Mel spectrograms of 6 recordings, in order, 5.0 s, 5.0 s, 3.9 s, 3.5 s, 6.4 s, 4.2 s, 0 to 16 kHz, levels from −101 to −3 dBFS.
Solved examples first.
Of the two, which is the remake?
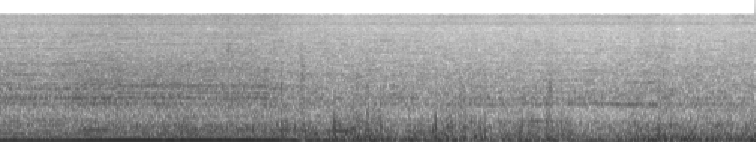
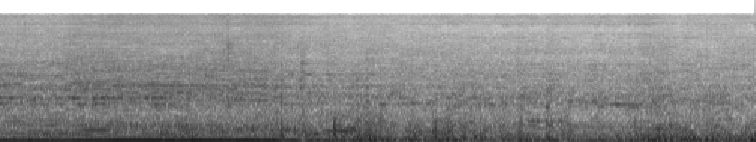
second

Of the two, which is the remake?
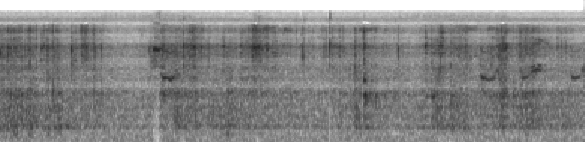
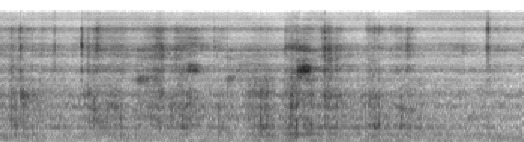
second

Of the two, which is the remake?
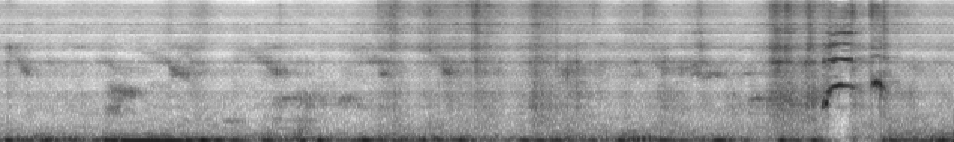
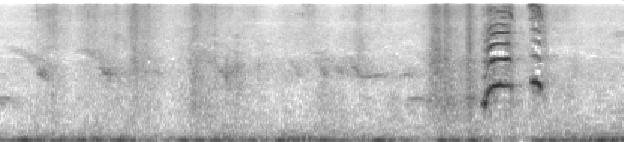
first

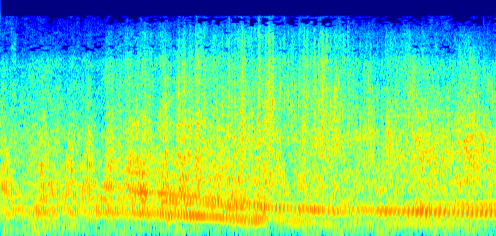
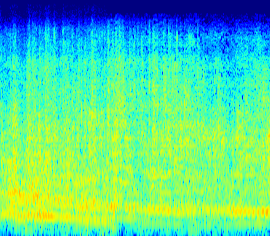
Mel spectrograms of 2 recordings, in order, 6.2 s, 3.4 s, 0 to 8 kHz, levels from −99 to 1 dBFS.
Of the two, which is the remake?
second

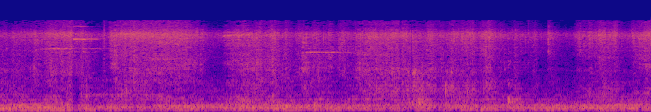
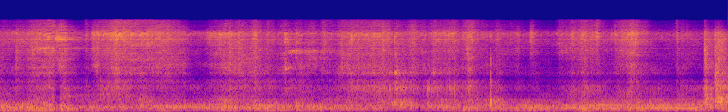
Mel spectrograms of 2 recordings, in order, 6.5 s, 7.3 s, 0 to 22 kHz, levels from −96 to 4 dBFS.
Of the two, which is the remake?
second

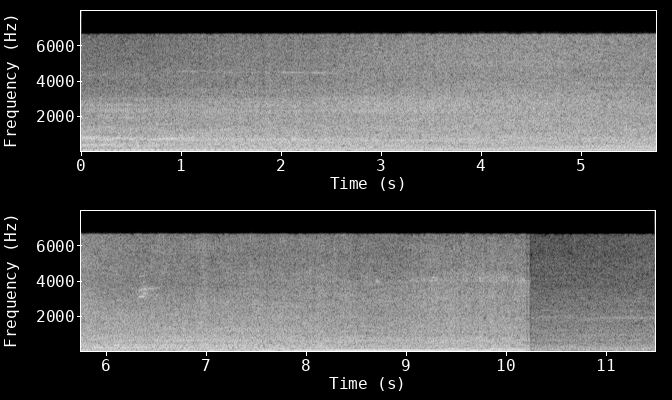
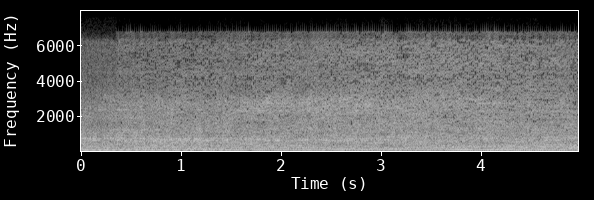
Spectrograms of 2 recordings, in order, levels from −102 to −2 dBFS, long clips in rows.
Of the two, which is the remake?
second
